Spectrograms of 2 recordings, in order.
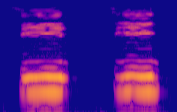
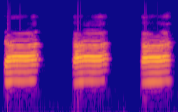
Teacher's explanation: ये खूब सीटी से पैदा होता है, सीन सीन, और यहाँ सीटी नहीं होती, ता ता ता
